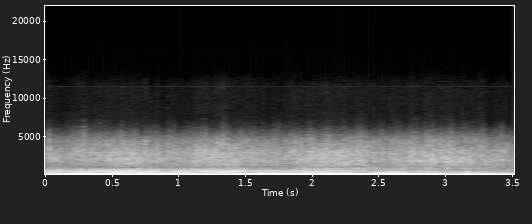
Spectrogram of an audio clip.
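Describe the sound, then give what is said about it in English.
Bomber plane engines roar as they rev for takeoff down the runway, a loud, dense, unbroken drone with a deep humming undertone that holds steady throughout. “gives the signal to rev, then motions the plane down the runway with a broad swipe.”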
